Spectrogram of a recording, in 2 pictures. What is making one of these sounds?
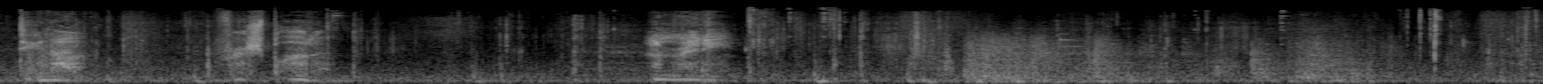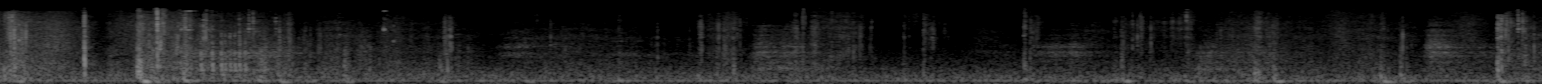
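Footsteps creak on wooden floors and stairs.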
